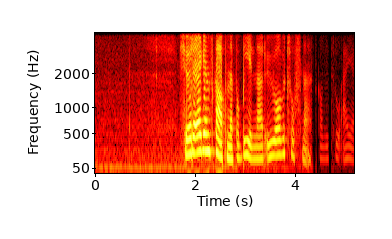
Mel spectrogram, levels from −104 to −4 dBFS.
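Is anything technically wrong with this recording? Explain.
Yes. The speech shows input overload, three stepwise level drops, and a large late gain change, all heard through a narrowband call path with nothing above 4 kHz, consistent with G.711 mu-law.

Microphone overload, 1.81 to 2.73 s: the loudest passages are pushed roughly 12 dB past full scale, and the peaks are flattened against the converter ceiling, likely because the microphone input volume was set too high. A sizeable fraction of samples, on the order of one in seven, is clipped, giving a harsh, crackling edge.

Microphone volume stepped down, at 1.83, 2.82 and 3.84 s: voice and background fall together in single steps of about 2 dB, about 9 dB and about 3 dB. The pattern fits the call software likely reacting to the overload by lowering the device input volume. The 9 dB step at 2.82 s is the largest.

Sudden gain jump at 4.34 s: from this point to the end, everything drops by about 22 dB between one sample and the next, with no fade. 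The abrupt, unramped step likely comes from a digital gain setting applied instantly, so the remaining speech and noise floor become much quieter together.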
